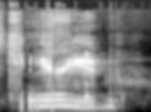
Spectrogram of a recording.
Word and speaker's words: Karrion: It's Karrion.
